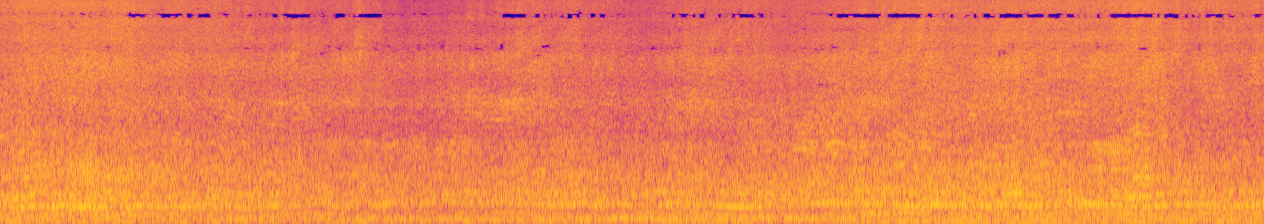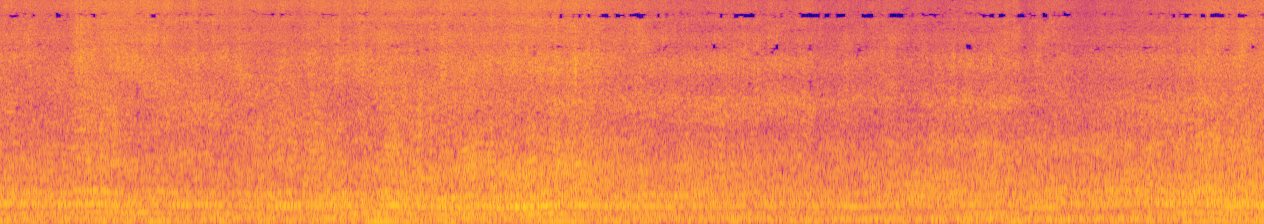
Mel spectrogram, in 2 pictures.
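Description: Racing car engines roar loudly and steadily.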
